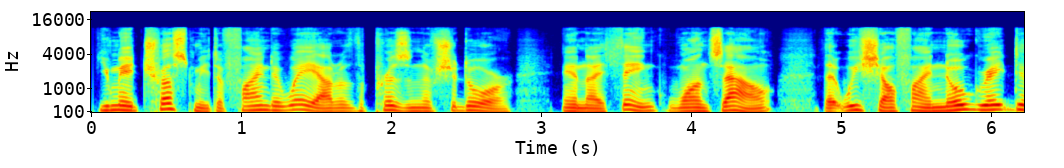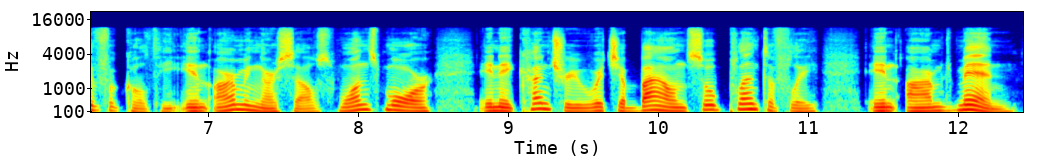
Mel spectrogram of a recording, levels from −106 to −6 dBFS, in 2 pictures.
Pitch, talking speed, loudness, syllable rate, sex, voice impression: 145 Hz, 200 wpm, -20 LUFS, 5.0 syllables/s, male, masculine, slightly young, slightly adult-like, thick, tensed, slightly powerful, bright, slightly hard, clear, slightly fluent, cool, slightly intellectual, refreshing, sincere, very calm, slightly mature, slightly friendly, reassuring, wild, slightly sweet, very lively, kind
